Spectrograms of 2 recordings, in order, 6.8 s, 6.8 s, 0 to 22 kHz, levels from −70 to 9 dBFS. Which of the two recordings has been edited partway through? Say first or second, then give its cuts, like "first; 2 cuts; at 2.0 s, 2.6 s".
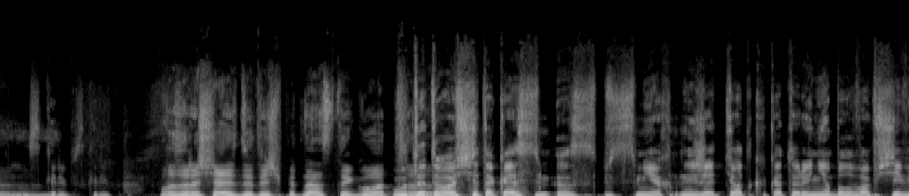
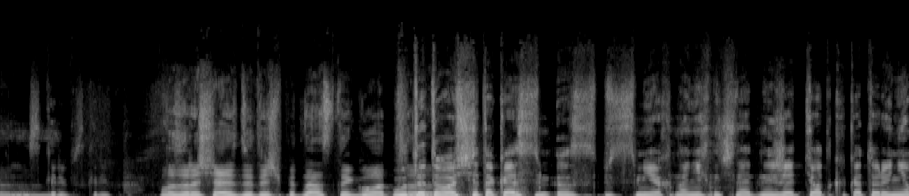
first; 1 cut; at 5.1 s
